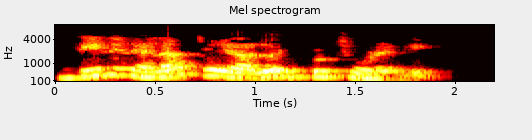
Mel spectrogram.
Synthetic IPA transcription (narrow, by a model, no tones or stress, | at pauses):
d̪iːninɛlaːt͡ʃɛːjaːloːipːuɽut͡ʃuːɽɐɳɖi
